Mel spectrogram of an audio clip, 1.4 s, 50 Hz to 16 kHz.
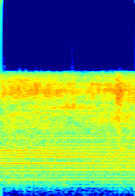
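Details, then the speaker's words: Circa-1935 Aetna (Walgreens house-brand) AM tube radio after its resistance line cord was replaced with a 200-ohm resistor, filament string at about 64 V AC: steady hum with garbled, warbling reception through the original filter capacitors, which are shot, one visibly blown. "and on all original capacitors I'm getting some garble reception of course it's obvious the filter capacitors are shot"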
